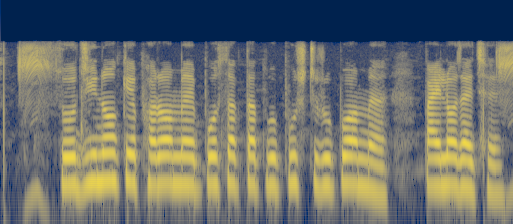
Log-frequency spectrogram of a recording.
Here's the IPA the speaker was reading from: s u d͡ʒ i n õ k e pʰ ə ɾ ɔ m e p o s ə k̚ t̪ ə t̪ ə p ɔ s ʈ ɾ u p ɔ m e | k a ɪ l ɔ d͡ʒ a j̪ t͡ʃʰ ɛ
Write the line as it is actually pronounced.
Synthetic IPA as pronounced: s o d͡ʒ i n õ k e pʰ ə ɾ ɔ m e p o s ə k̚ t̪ ə t̪ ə p u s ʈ ɾ u p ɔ m e | p a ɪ l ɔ d͡ʒ a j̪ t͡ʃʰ ɛ

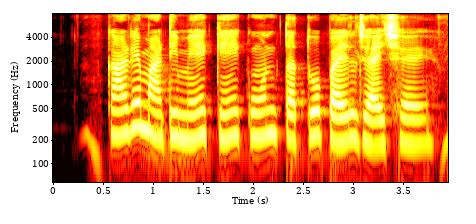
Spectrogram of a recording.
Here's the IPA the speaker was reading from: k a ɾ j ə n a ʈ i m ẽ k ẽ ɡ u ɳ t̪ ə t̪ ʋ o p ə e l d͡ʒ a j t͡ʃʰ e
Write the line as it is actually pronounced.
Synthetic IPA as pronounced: k a ɾ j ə m a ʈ i m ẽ k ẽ k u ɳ t̪ ə t̪ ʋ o p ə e l d͡ʒ a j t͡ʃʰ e

